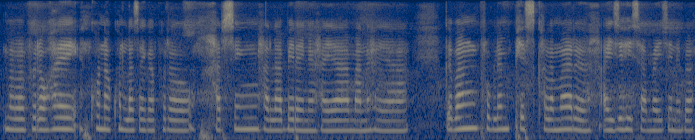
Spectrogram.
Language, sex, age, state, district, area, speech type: Bodo, female, 18-30, Assam, Kokrajhar, rural, spontaneous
